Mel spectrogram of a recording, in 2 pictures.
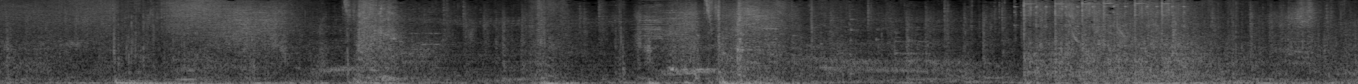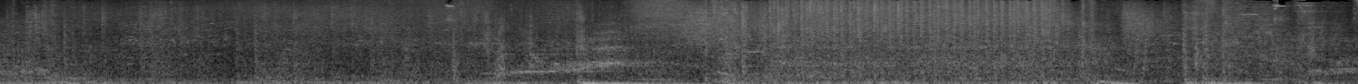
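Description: Explosions boom and debris clatters.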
